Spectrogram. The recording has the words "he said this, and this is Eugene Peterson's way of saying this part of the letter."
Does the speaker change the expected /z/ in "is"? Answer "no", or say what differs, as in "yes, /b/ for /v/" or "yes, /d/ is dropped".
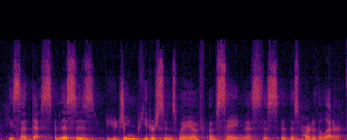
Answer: no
